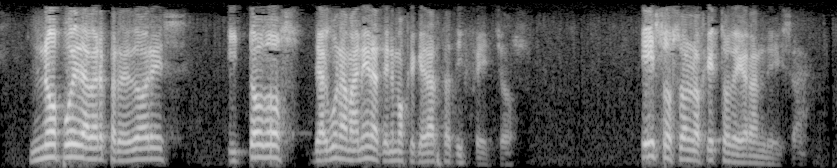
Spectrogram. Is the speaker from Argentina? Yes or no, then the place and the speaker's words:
yes; Argentina; uno sobre cómo somos los argentinos, los dos somos como somos los argentinos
